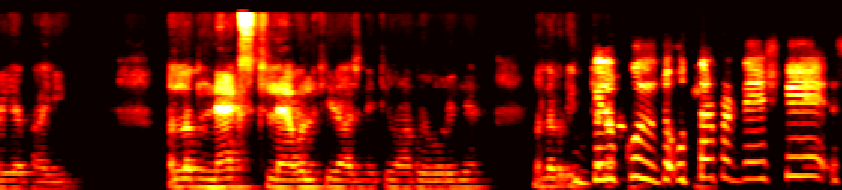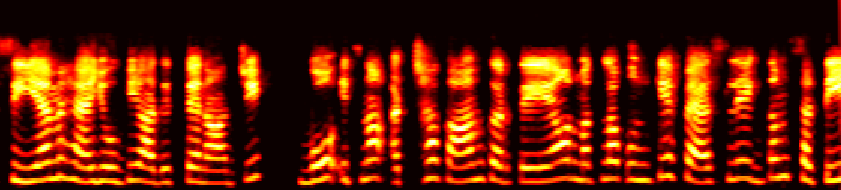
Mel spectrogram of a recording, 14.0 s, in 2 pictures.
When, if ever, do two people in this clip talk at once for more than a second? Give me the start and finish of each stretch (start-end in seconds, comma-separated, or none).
none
